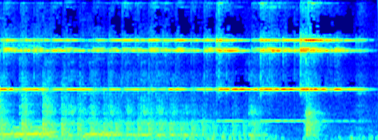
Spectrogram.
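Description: Buddhist yeombul chanting by a monk and congregation, the voices holding long, steady notes over an even beat of percussion strikes. The chanting drops away about one and a half seconds in while the strikes keep going.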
